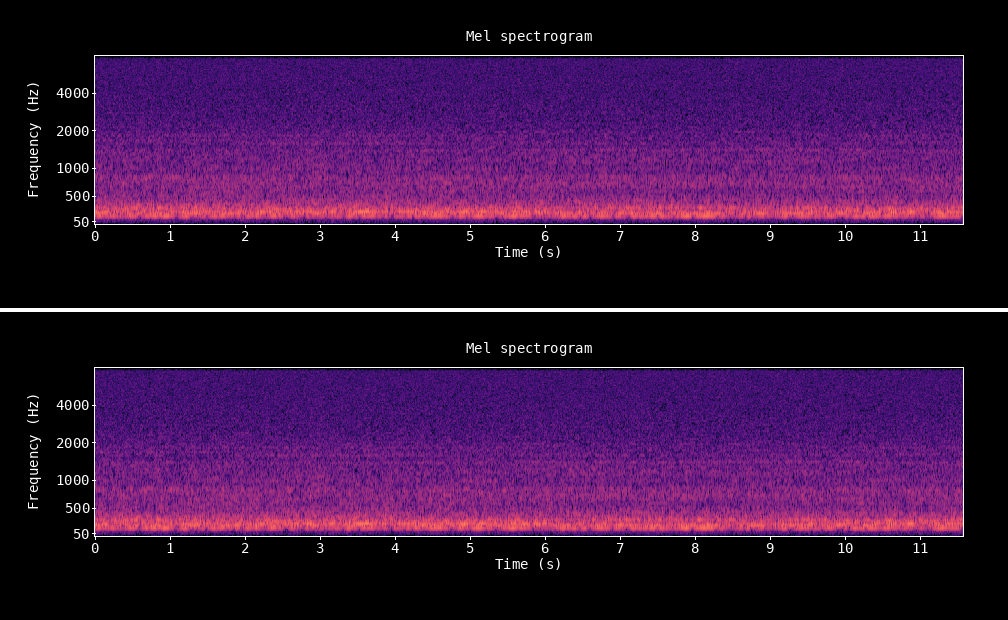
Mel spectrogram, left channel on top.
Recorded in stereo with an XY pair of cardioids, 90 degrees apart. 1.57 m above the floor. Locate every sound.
Only background noise.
